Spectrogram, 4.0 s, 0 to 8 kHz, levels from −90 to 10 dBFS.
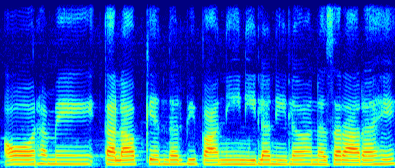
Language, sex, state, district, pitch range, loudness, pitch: Hindi, female, Madhya Pradesh, Bhopal, 195-205 Hz, -15 LUFS, 200 Hz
